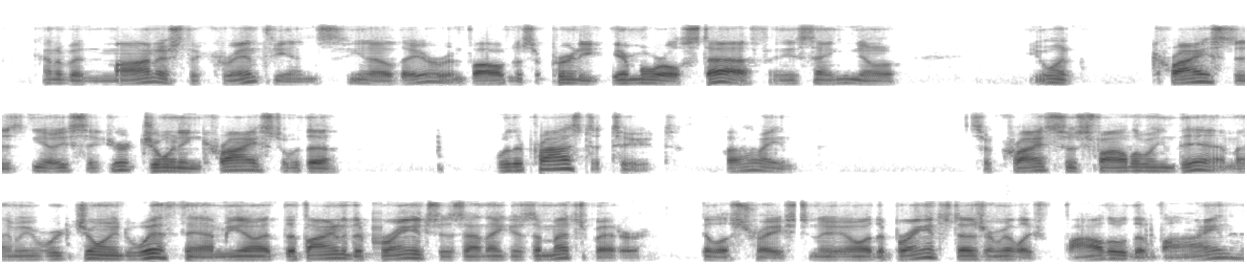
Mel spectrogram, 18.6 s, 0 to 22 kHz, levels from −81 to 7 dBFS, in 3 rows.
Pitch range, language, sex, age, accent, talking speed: 100-120 Hz, English, male, 40-59, American, 240 wpm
